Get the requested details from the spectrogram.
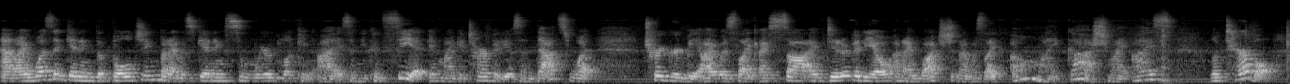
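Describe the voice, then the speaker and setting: Speaking at a fairly quick pace, a woman with a very deep, low pitch and ordinary pitch variation is heard through noticeable background noise and audible room echo. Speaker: guitar YouTuber and high school teacher. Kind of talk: casual monologue. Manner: fast.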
